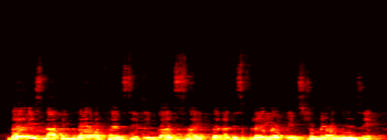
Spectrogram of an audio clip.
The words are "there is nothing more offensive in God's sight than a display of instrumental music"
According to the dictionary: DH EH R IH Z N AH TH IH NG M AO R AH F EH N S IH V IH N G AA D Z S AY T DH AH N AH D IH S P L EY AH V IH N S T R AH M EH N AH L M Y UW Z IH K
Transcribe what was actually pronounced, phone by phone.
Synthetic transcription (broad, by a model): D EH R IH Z N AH T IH NG M AO R AH F EH N S IH V IH N G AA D S AY T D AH N AH D IH S P L EY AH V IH N S T R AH M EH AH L M Y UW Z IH K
